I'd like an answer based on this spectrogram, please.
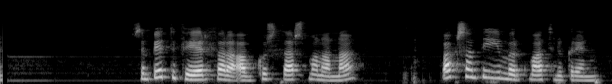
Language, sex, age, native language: Icelandic, female, 30-39, Icelandic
